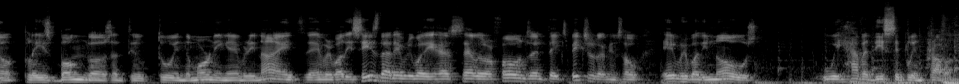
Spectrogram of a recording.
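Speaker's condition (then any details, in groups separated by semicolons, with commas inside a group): No condition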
